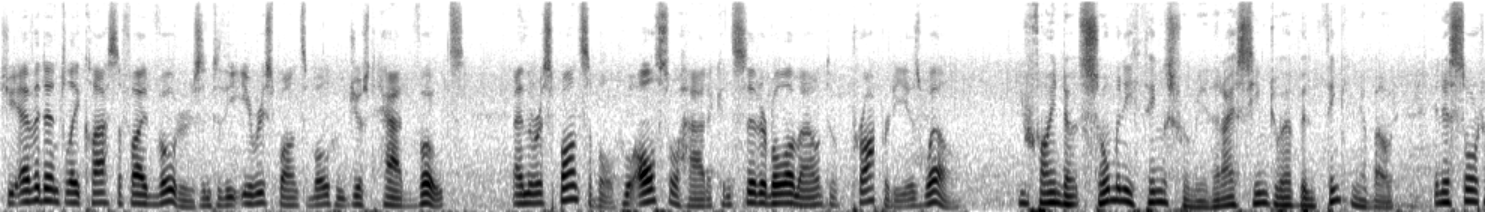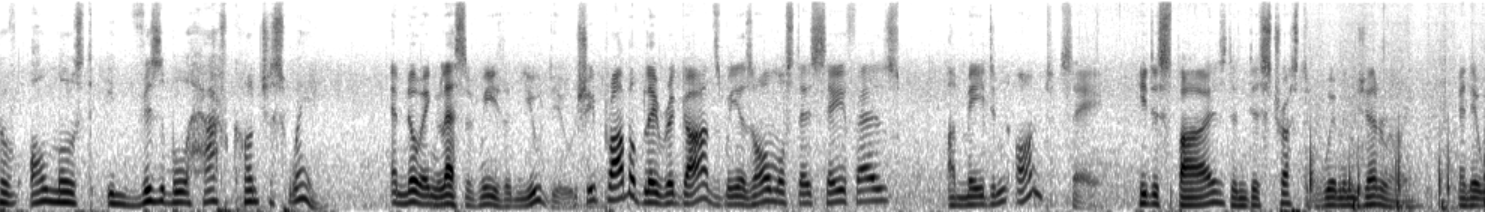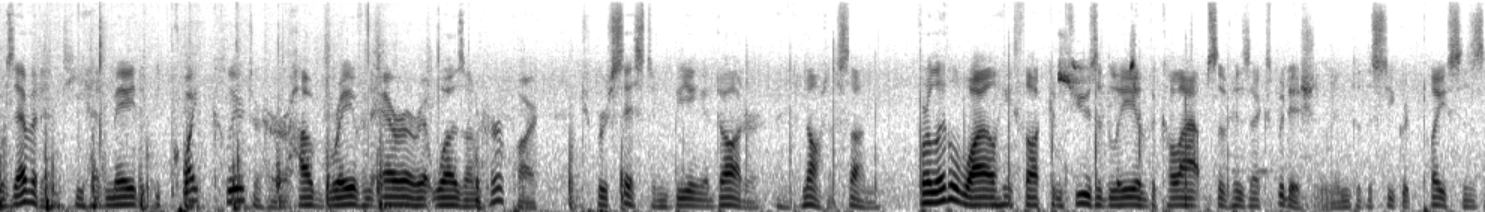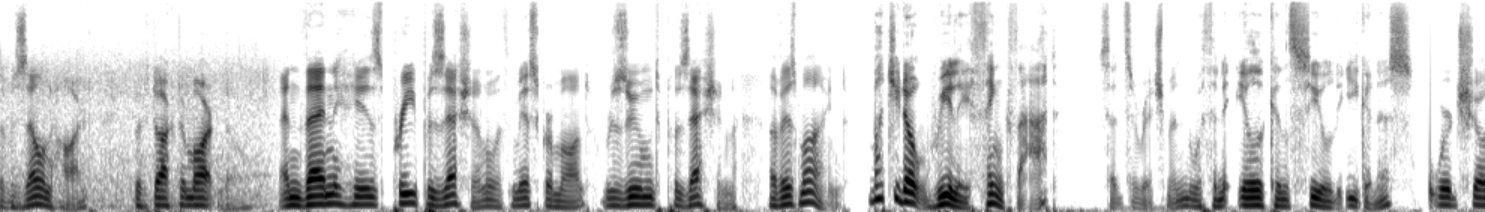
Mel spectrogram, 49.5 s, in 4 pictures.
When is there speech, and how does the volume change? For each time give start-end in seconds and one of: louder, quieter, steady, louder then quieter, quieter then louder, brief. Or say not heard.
0.0-49.4 steady.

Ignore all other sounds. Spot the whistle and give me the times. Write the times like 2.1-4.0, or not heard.
33.5-34.2.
